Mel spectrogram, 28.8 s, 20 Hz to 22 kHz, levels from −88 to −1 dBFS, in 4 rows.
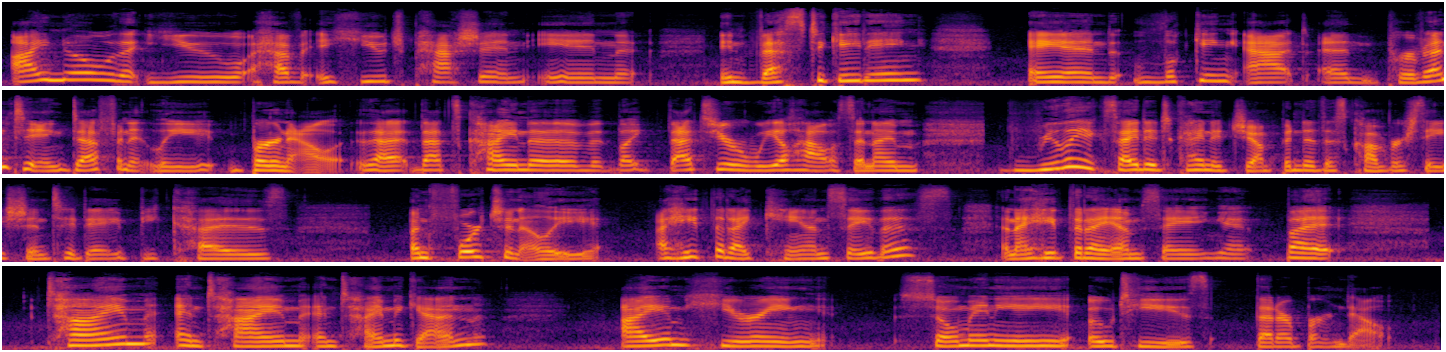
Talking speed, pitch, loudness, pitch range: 150 wpm, 225 Hz, -21 LUFS, 205-240 Hz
